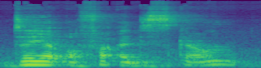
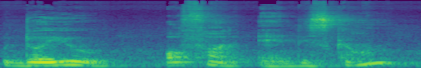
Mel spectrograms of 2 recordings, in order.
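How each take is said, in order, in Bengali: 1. "Do you" মিশে "dya" হয়ে যায়, "a" ছোট হয়ে যায়। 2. প্রতিটি শব্দ ধীরে ও পুরোপুরি বলা হয়। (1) "তাহলে এরা বলবে ডায়া অফার আ ডিসকাউন্ট" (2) "আমি যেভাবে সহজ ভাষায় বলেছি, আস্তে আস্তে বলেছি"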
